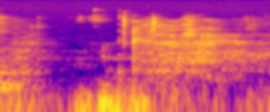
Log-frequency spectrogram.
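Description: A couple of faint clicks, followed by a soft short hiss, in an otherwise quiet room.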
